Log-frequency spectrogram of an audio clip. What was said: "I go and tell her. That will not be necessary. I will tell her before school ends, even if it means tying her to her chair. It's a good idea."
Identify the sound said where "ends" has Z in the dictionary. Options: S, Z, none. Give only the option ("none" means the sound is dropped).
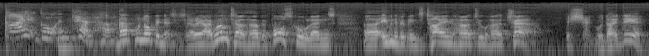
Z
